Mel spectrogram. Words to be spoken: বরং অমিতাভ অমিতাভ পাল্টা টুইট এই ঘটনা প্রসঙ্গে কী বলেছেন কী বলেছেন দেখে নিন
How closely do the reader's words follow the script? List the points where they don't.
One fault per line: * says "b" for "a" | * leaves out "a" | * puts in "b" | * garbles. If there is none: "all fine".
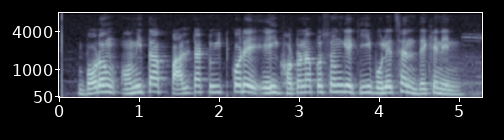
* leaves out "অমিতাভ"
* puts in "করে"
* leaves out "কী বলেছেন"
